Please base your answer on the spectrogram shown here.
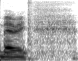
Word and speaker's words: Marie: So, yeah, it is it is Paul Mary for fans out there um who call him Marie. You can still call him Marie, but that's that's how he pronounces his last name, Mary.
